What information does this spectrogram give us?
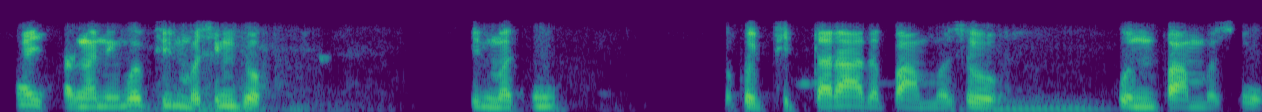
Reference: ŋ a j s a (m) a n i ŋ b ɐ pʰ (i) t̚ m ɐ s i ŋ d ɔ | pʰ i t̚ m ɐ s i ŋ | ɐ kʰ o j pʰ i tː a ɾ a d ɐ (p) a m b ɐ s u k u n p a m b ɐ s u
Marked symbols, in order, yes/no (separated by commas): no, yes, yes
